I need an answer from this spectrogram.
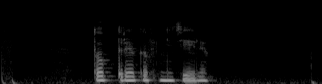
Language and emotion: Russian, neutral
